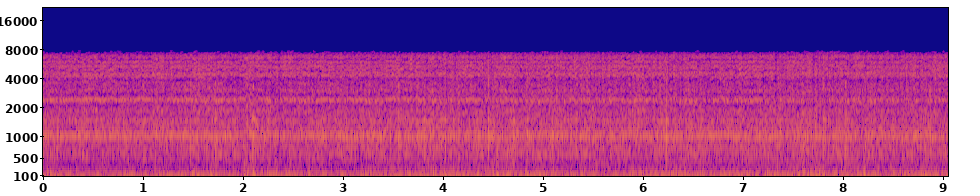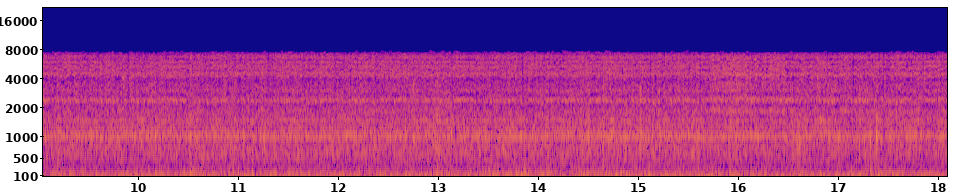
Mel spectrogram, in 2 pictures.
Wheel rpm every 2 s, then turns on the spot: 160, 170, 160, 160, 160, 160, 160, 160, 160.
none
